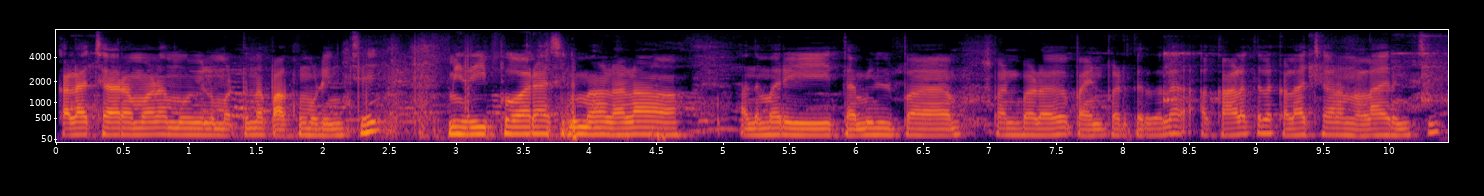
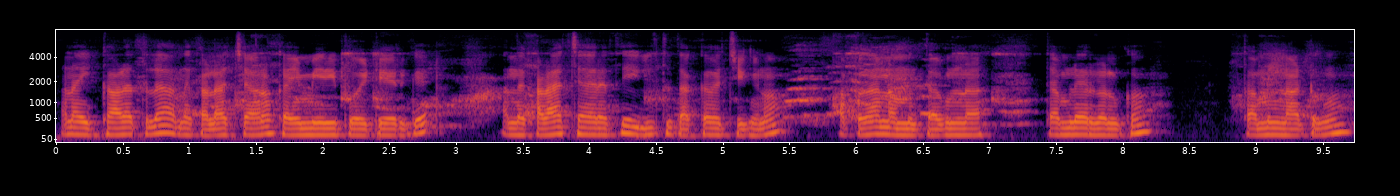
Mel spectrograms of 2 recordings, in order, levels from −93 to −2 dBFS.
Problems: constant background noise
